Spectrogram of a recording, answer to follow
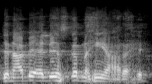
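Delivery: usual speaking voice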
